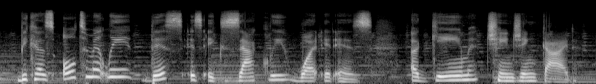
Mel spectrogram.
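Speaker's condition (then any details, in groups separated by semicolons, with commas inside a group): No condition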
